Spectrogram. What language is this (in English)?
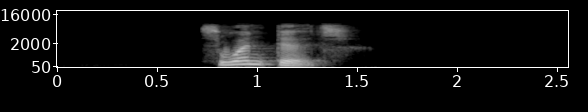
Kabyle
